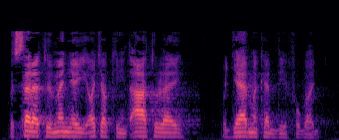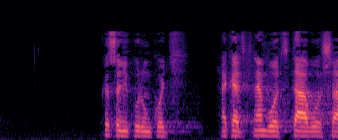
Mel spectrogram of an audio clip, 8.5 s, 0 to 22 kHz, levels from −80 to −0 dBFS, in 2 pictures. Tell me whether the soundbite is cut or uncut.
cut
